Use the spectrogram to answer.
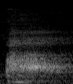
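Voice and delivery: hushed, breath-only "oh"; deflated "oh". Retold or imitated. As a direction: let out a soft, deflating breath. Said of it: "everything just went".

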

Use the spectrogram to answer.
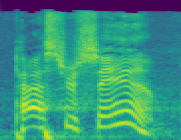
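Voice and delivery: a hint of a kid calling out formally; lightly voiced daughter.

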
